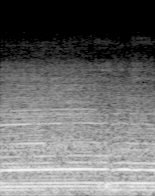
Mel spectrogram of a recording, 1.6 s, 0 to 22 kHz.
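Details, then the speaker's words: Ferrari 355 manual V8 after a full engine refresh, with Tubi, Larini and Capristo exhaust parts, accelerating in second gear with the exhaust valve open past 4,000 rpm. A smooth rising howl, no rattles, misses or blowing. Normal exhaust note. "with the exhaust valve open. And I've got to say, you can see by the grin on my face, oh my god, this is what a V8 Ferrari is all about."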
